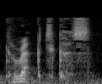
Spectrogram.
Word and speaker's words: Caractacus: Well, let's pronounce it right, shall we? Caractacus. Nobody can manage it.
